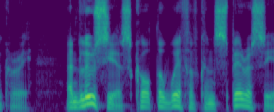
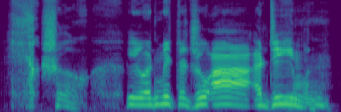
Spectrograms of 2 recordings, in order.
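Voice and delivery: hissed; 6 semitones higher than usual. A narrator's reading. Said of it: "hissed Caesarion".

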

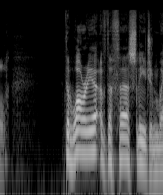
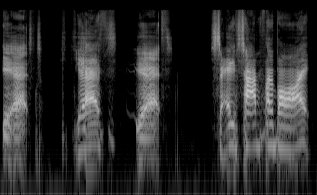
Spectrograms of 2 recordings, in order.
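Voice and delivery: cackling crows; 11 semitones higher, 4 dB louder, slower than usual. Acted.

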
